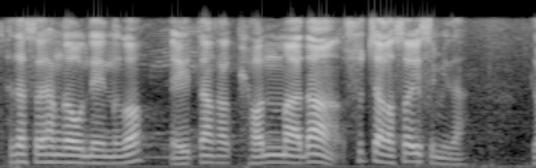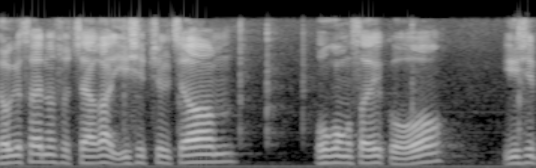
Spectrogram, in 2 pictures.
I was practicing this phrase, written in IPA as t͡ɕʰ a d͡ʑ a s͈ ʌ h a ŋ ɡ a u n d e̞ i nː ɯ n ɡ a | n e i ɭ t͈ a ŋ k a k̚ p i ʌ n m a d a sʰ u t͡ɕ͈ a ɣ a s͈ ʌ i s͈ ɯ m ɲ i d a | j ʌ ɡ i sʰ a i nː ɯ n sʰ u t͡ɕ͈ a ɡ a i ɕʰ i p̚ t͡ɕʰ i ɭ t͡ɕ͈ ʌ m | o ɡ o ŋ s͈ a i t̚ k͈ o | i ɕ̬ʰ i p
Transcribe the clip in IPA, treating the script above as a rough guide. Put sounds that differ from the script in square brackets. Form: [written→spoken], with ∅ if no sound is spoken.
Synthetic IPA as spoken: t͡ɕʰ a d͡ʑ a s͈ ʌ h a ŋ ɡ a u n d e̞ i nː ɯ n ɡ [a→ʌ] | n e i ɭ t͈ a ŋ k a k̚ p [i→j] ʌ n m a d a sʰ u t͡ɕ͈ a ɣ a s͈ ʌ i s͈ ɯ m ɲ i d a | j ʌ ɡ i sʰ [a→ʌ] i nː ɯ n sʰ u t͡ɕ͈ a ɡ a i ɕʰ i p̚ t͡ɕʰ i ɭ t͡ɕ͈ ʌ m | o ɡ o ŋ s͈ [a→ʌ] i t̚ k͈ o | i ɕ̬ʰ i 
